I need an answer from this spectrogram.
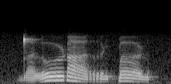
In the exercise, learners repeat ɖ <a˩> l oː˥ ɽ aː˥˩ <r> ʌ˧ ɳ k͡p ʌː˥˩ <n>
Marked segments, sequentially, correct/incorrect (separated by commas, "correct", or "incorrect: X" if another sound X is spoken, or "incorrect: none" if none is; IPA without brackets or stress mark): correct, correct, incorrect: ɳ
